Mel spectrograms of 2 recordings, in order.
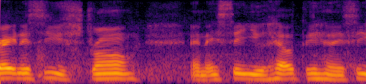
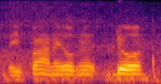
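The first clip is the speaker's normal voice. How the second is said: normal talking voice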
